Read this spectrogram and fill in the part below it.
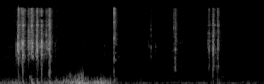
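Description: An Arex Rex Delta pistol fired outdoors, several crisp, sharp shots spaced unevenly and heard up close, with a short cluster at the start followed by single reports.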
